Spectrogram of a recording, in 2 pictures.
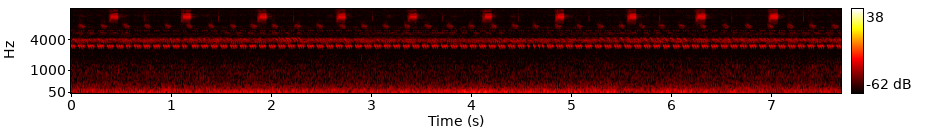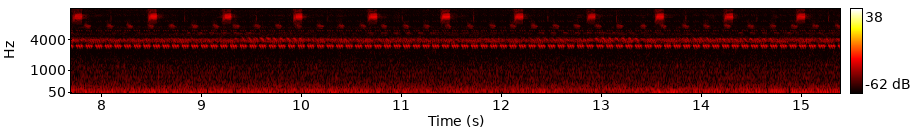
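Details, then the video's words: Countryside summer night with crickets and other insects calling together. A continuous buzzy pulsed trill holds steady while thin, high chirps recur about every 0.8 seconds. A faint low rumble runs throughout. "시골 야간 귀뚜라미, 벌레 소리"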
